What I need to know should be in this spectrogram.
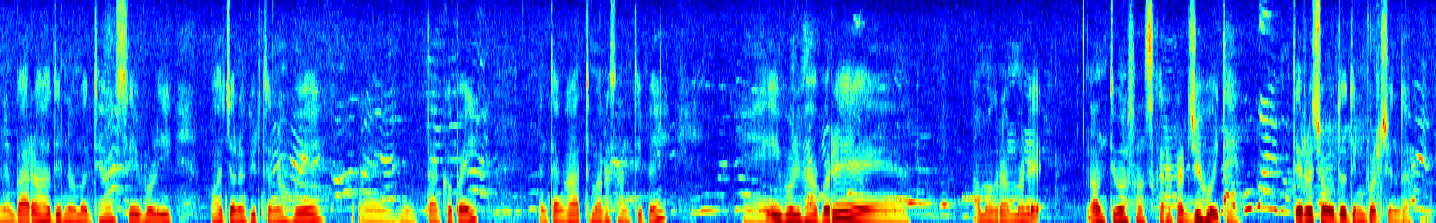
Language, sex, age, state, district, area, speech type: Odia, female, 18-30, Odisha, Jagatsinghpur, rural, spontaneous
